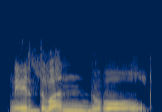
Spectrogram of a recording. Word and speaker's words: ನಿರ್ದ್ವಂದ್ವೋ: ಒತ್ತು ಕೂಡ ಇದೆ ವತ್ತು ಹಾಗಾಗಿ ಮೊದಲು ರ ಹೇಳಬೇಕು ಅರ್ಕಾವಳಿ ಇರೋದ್ರಿಂದ ನಿರ್ದ್ವ ಆಮೇಲೆ ದ ಕ್ಕೆ ವತ್ತು ಹೇಳಬೇಕು ನಿರ್ದ್ವಂದ್ವೋ ನಿರ್ದ್ವಂದ್ವೋ ಸೋ ನ ಕ್ಕೆ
